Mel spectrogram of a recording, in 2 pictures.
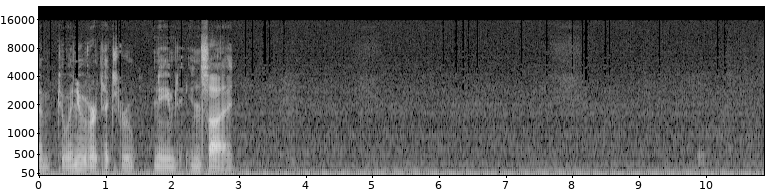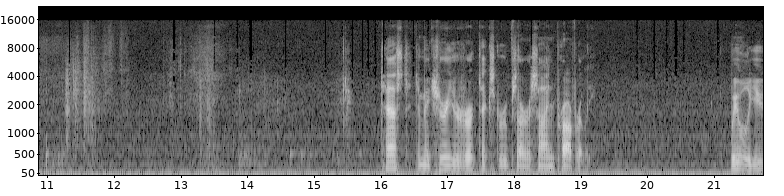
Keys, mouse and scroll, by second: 0.8 ctrl+KP_Add, 4.0-8.9 drag, 13.1-14.7 drag, 14.7 a, 14.9 middle click, 16.2-18.1 drag, 18.1 a, 19.6 click, 20.5 a.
